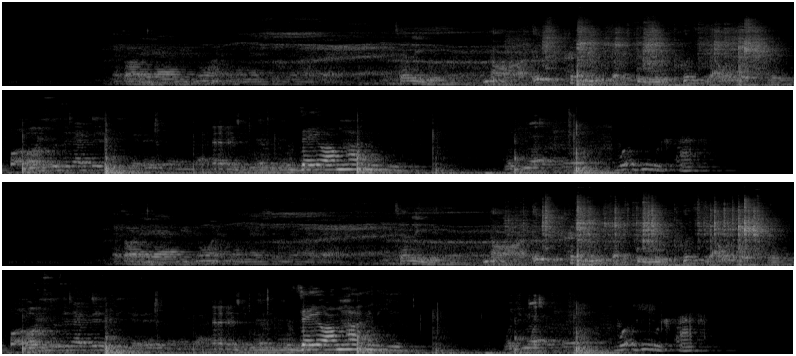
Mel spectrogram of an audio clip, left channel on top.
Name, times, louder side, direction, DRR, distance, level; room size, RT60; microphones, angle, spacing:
sound 1, 0.9-5.7, equal, 10° left, 1.4 m, -50 dB
voice 1, 1.1-3.4 8.1-11.1 12.9-13.8, right 1 dB, 35° right, 1.8 m, -45 dB
voice 2, 3.9-4.4 4.8-8.2 10.0-10.9, equal, 10° right, 0.9 m, -42 dB
Walk footsteps, 4.6-14.0, left 1 dB, 30° left, 0.9 m, -44 dB
Tools, 4.9-7.7 8.2-8.6 8.8-8.9, right 4 dB, 70° right, 1.9 m, -39 dB
voice 3, 10.8-12.1 13.2-13.3 14.0-15.0, right 3 dB, 50° right, 0.5 m, -35 dB
13.0 x 5.5 x 3.6 m
head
